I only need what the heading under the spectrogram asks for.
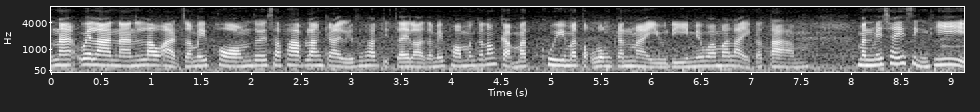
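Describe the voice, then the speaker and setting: A woman's voice: mid-range voice, fast, noisy background. A woman guest telling her experiences in a chatty, rambling way, full of fillers. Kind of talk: casual conversation.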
